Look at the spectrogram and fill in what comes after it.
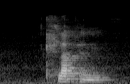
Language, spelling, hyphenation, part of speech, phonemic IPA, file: German, klappen, klap‧pen, verb, /ˈklapən/, De-klappen.ogg
- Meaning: 1. to clap (make a soft clapping sound, particularly of something being closed) 2. to fold; to flip; to bend (to close or open a hinge) 3. to work out, to succeed, to function correctly, etc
